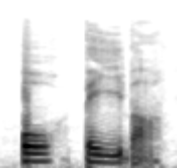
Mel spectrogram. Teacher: So no link, no liaison between the words, so it's aux Pays-Bas.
